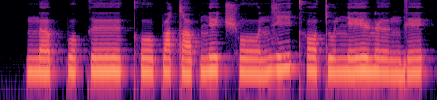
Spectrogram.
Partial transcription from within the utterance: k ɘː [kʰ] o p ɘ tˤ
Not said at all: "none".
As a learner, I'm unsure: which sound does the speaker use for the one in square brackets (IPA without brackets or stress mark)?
kʰ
